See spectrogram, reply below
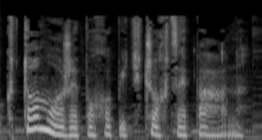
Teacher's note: Opäť nemusí ísť intonácia smerom hore. Nie, nemusí, ale nemala by.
